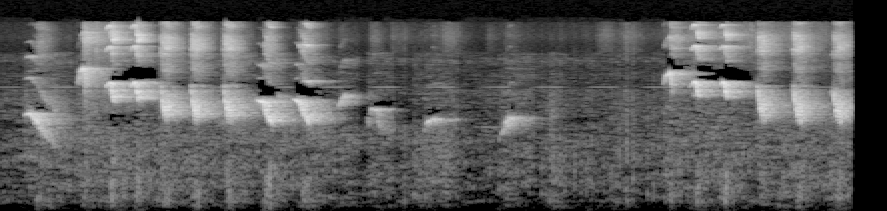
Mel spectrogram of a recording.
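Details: Greater green leafbird singing from the cage floor in a mental test, pouring out rapid bright chips about four per second, a few lone whistled slurs, then another fast chip series.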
